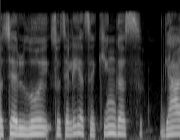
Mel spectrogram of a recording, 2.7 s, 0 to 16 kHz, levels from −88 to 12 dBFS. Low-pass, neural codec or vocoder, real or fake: 10.8 kHz; none; real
